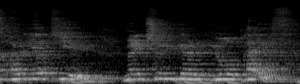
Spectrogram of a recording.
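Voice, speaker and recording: Over music in the background and strong room echo, a man speaks at a fairly slow pace with extremely high pitch for a man. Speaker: fitness instructor. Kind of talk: workout instruction. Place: gym. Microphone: camera far.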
